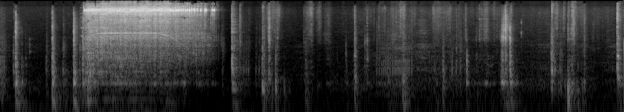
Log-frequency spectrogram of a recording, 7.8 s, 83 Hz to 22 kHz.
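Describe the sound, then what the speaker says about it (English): Undoing three Torx bolts on a Mercedes Sprinter van's glove box, with close ratchet clicks and scattered metallic taps, plus a loud sustained hiss-like burst early on. "we're gonna undo these 3 torque bolts to remove the glove box"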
